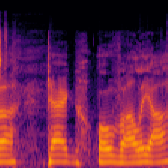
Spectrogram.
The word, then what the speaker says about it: Tagovailoa: Tua Tagovailoa. There's no N, but everybody says N, but there's no N.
